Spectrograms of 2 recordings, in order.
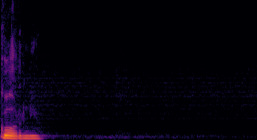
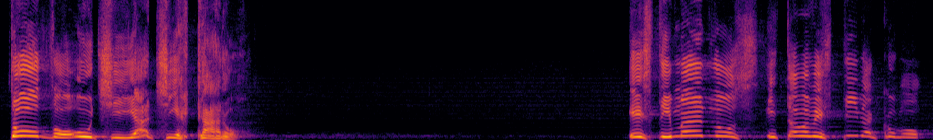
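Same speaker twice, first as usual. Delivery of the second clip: loud, very high, stretched-out exclamations; exclamatory full-force preaching; 13 semitones higher, 8 dB louder, slower than usual. Real, not acted. Preacher marvelling at the expensive outfit, high shouted exclamation. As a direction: shout in high-pitched amazement, drawing words out. Exclaims over the lady's finery.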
